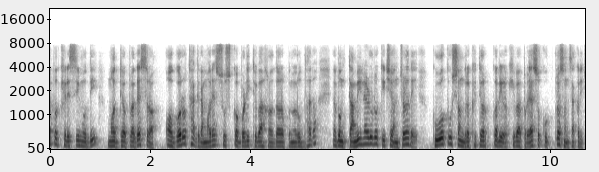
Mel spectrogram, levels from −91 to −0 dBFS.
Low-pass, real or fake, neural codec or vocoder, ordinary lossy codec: none; fake; codec, 16 kHz, 0.8 kbps, ZipCodec; none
